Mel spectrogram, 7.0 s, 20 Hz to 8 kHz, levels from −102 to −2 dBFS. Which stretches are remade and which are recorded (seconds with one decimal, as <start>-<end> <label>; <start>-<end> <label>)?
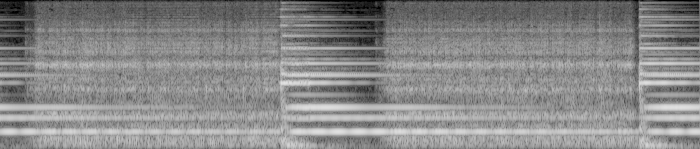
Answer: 0.0-1.3 recorded; 1.3-2.0 remade; 2.0-2.5 recorded; 2.5-3.1 remade; 3.1-7.0 recorded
